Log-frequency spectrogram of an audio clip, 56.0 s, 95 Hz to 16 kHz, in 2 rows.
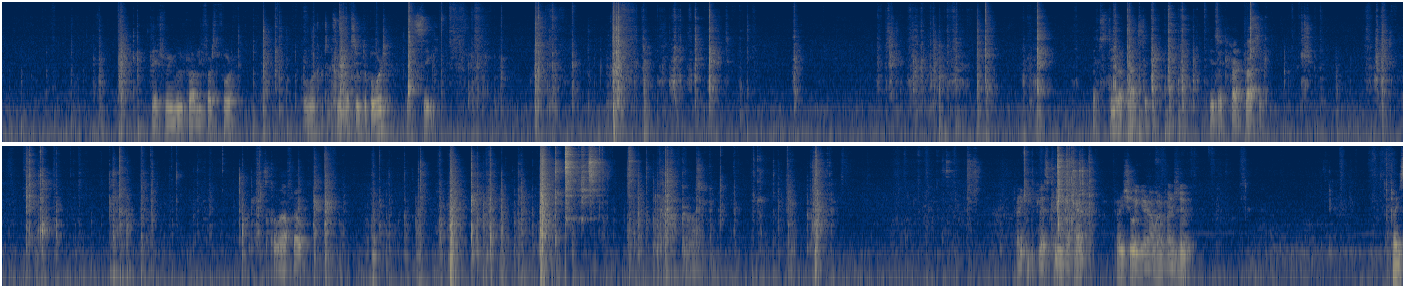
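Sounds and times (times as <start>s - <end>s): typewriter parts clicking and clattering: 39.1s - 40.2s.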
